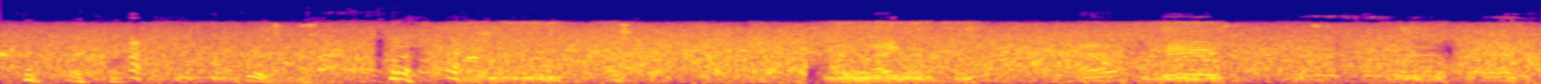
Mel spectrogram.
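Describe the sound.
Steady hiss of running shower water as someone takes a shower, pouring continuously throughout, with faint, muffled voices talking intermittently beneath the spray.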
